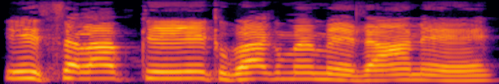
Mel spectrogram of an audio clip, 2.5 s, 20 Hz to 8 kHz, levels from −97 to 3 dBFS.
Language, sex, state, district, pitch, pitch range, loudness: Hindi, male, Bihar, Saran, 220 Hz, 185-235 Hz, -14 LUFS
